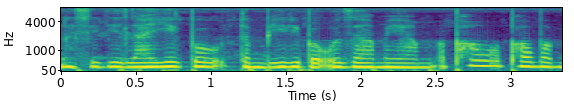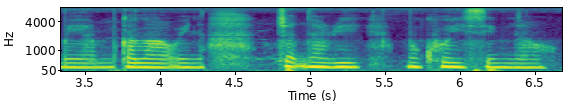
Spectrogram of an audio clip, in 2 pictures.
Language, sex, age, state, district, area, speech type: Manipuri, female, 45-60, Manipur, Chandel, rural, spontaneous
